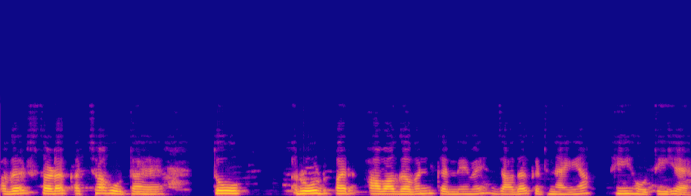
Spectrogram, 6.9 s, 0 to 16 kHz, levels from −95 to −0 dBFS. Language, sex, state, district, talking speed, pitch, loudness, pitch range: Hindi, female, Uttar Pradesh, Varanasi, 150 wpm, 215 Hz, -17 LUFS, 200-225 Hz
